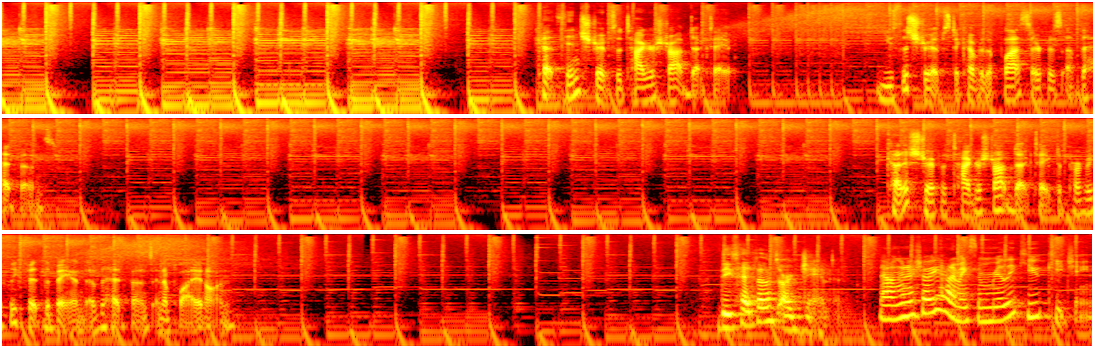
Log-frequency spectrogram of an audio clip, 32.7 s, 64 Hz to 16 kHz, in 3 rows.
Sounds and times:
Music: 0.0s - 32.7s
Speech: 5.4s - 7.4s, 8.8s - 11.5s, 19.8s - 24.2s, 29.0s - 32.7s.

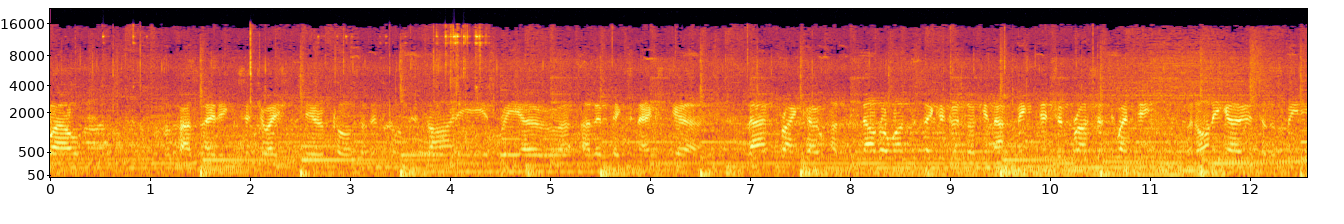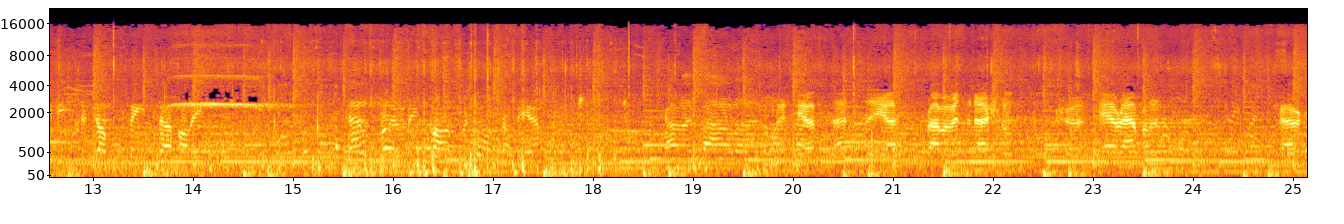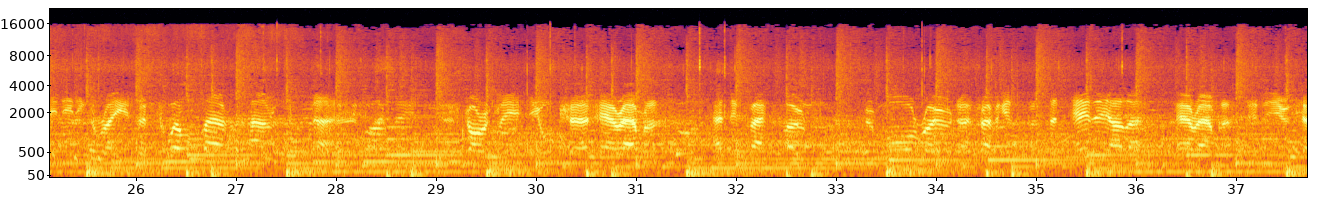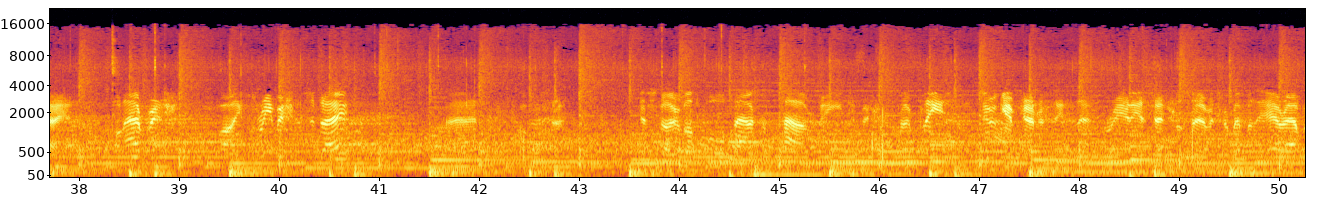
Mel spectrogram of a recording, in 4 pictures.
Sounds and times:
Speech: 0.0s - 0.6s, 1.2s - 17.6s, 18.3s - 40.9s, 41.5s - 42.9s, 43.6s - 50.2s
Clip-clop: 0.0s - 50.2s
Country: 0.0s - 50.2s.

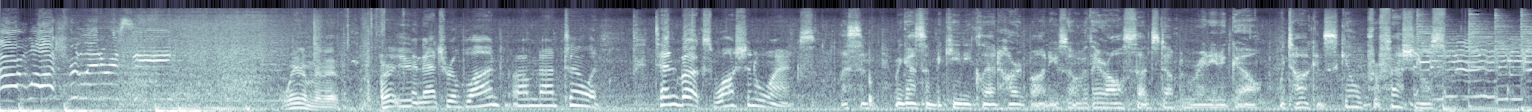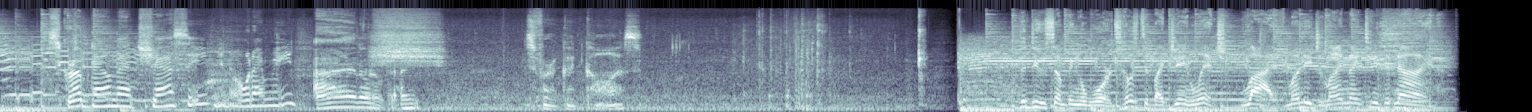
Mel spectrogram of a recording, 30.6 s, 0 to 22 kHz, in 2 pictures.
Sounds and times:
Music: 0.0s - 1.9s, 14.1s - 17.3s, 24.9s - 29.9s.

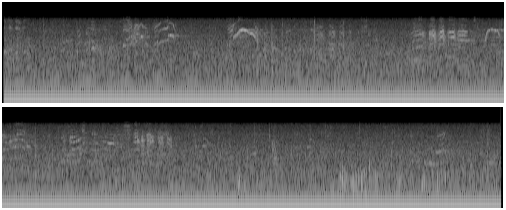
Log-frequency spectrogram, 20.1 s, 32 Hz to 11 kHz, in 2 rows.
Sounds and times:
Speech: 0.0s - 3.6s, 9.1s - 16.7s, 18.4s - 19.1s.

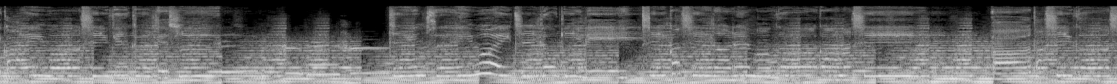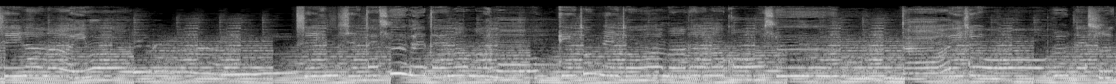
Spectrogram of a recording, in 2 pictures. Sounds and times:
Music: 0.0s - 22.3s.

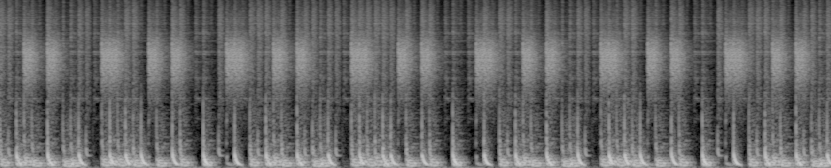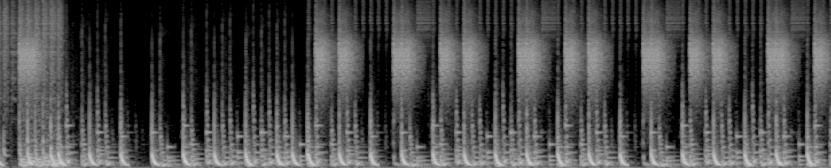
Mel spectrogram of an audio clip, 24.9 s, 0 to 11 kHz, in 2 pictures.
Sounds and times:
Techno: 0.0s - 24.9s.

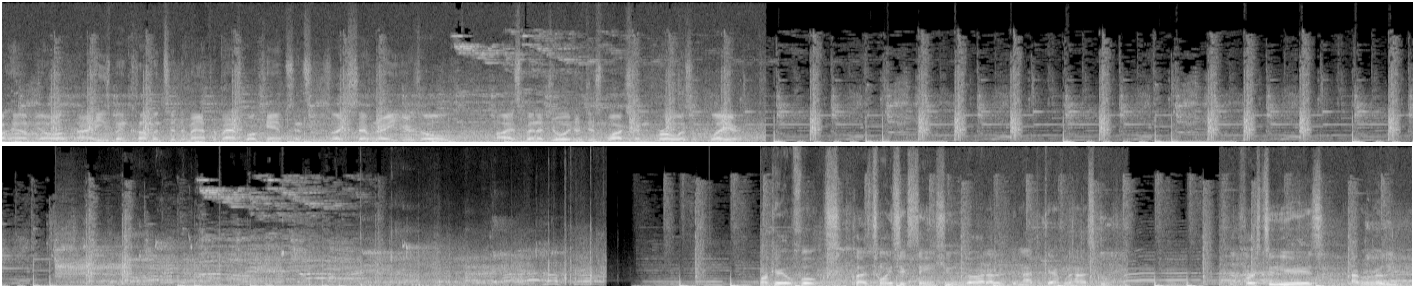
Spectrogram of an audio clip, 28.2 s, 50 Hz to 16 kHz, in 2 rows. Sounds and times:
Inside, large room or hall: 0.0s - 7.6s, 14.6s - 20.2s, 21.7s - 28.2s
Music: 0.0s - 18.1s, 20.4s - 28.2s.

